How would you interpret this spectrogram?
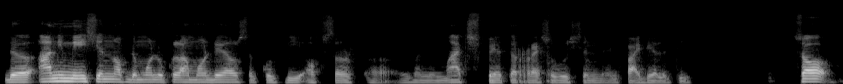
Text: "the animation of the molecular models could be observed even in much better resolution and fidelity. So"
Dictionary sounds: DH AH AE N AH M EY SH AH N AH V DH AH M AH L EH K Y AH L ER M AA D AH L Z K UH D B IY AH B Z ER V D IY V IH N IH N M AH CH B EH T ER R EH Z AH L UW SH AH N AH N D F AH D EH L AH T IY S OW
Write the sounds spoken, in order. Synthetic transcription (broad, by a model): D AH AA N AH M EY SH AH N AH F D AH M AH N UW K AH L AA M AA D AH L S K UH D B IY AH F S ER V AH IH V IH N M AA CH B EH T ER R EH S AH L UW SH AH N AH N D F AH D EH L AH T IY S OW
